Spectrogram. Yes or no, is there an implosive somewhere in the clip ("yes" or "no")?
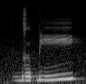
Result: yes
